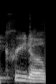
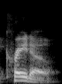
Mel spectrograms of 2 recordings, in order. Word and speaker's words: credo: number one crate Oh some people want to say credo but it's actually with a like a cray cray dough it's how you pronounce it credo credo posts are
